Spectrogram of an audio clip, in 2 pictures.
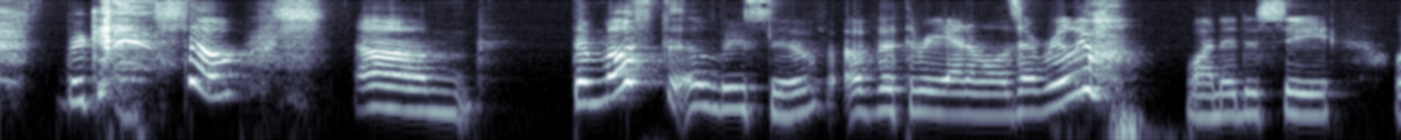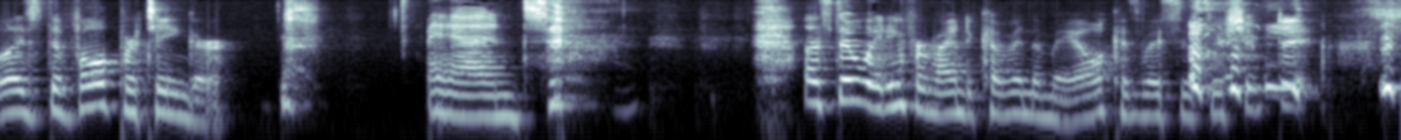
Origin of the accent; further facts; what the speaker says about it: Bavaria, Germany; born there; And I was born in Bavaria, so they're kind of like, they're really special to me.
